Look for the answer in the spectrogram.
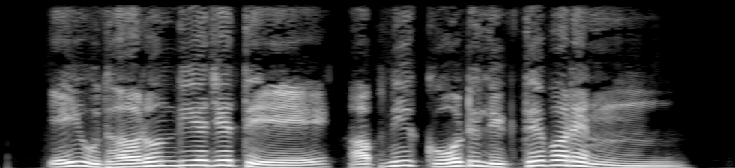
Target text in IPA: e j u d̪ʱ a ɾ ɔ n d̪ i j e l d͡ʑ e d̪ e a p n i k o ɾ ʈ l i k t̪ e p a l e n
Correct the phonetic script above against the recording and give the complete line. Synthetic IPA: e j u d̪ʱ a ɾ o n d̪ i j e d͡ʑ e t̪ e a p n i k o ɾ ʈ l i k t̪ e p a ɾ e n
